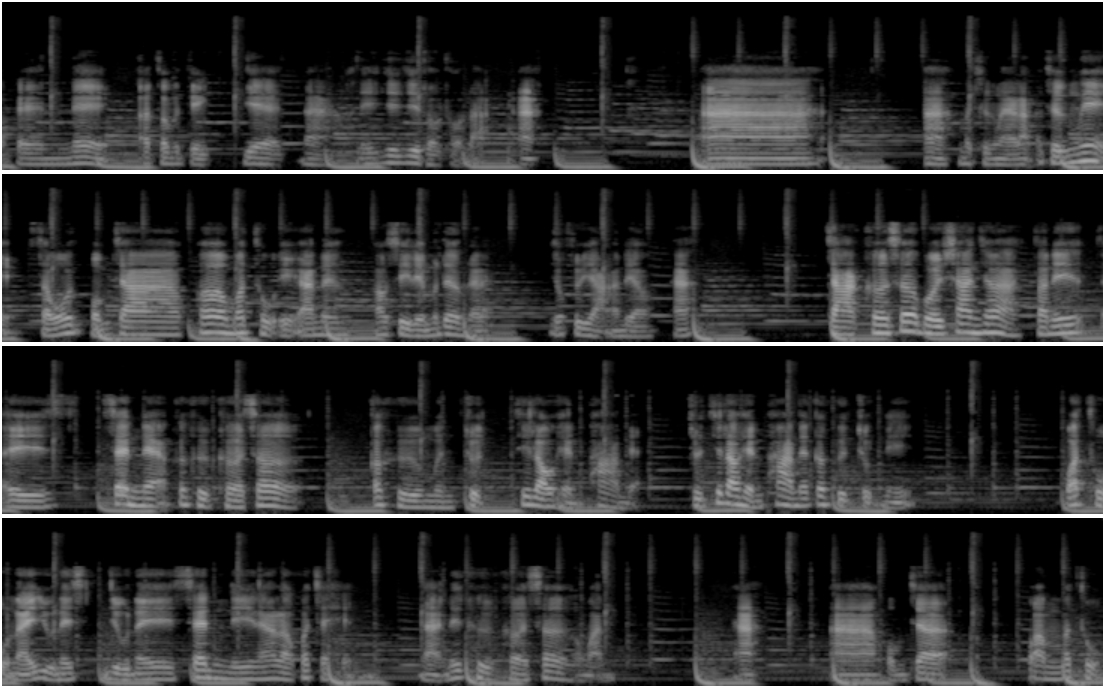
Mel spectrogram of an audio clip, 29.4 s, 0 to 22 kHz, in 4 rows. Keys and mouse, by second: 1.1 click, 1.3 click, 2.1 click, 2.7 click, 4.3 click, 10.1 click, 11.2-11.9 drag, 18.7 click, 25.2 click, 25.7 click, 26.0 click, 26.5 click, 28.3 click.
